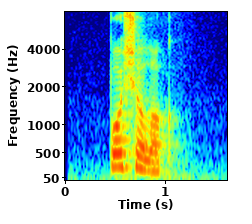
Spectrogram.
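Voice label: "посёлок", Komi, female; kpv audio dict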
